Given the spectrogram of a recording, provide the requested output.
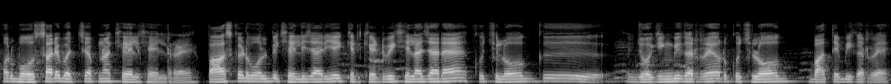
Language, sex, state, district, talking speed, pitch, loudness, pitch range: Hindi, male, Rajasthan, Jaipur, 250 wpm, 130 Hz, -19 LUFS, 120-135 Hz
